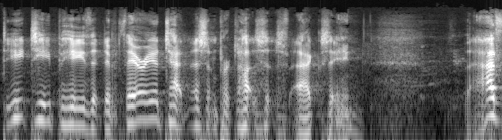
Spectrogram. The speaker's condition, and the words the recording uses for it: Dystonia. And it makes my voice tremble like that.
